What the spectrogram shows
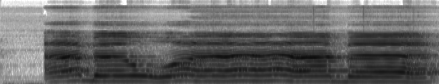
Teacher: حمزے کو با کے ساتھ ملا کر با پر قلقلہ کریں گے۔ واو کے بعد الف ہے، الف حروف مدہ ہے، ایک الف کے مقدار کھینچ کر پڑھیں گے۔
